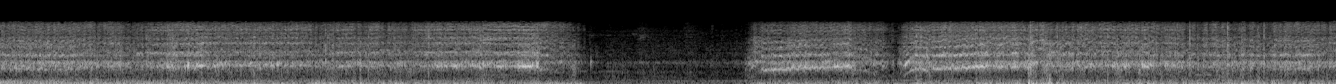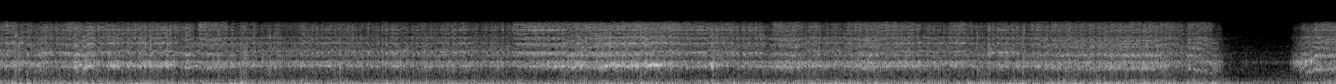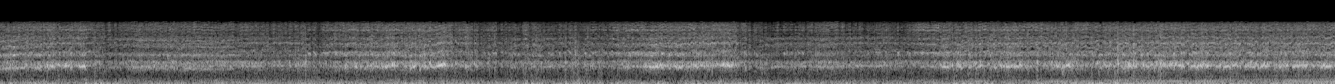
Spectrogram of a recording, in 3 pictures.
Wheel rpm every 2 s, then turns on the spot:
220, 230, 200, 30, 120, 210, 220, 230, 230, 230, 220, 230, 180, 120, 220, 220, 220, 220, 220, 210.
none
